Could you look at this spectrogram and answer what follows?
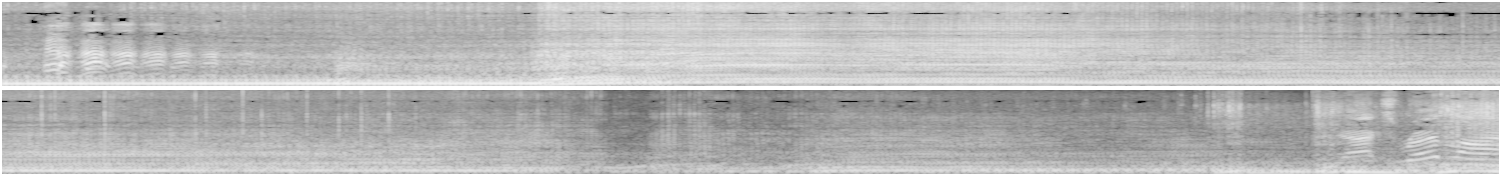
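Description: A desert-racing trophy truck engine revs loud and close at the race start, climbing in pitch as it pulls away and then holding a rough, strained drone, while commentators talk over it.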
